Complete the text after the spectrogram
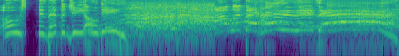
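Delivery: high, exultant whooping; jubilant shock. Acted. Driver waking, thinks she made it to heaven, jubilant. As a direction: draw it out high, like rejoicing in heaven.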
